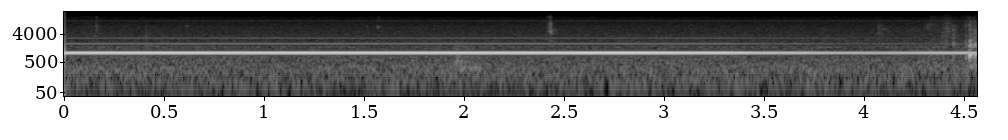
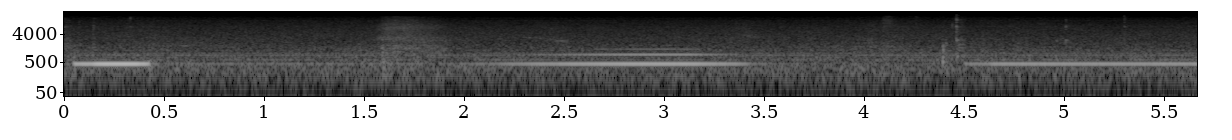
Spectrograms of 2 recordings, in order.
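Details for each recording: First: Harman Kardon 900+ multichannel receiver after capacitor and resistor restoration, drawing about 48–49 W; a clean, steady test tone of about one kilohertz through the speakers with no crackle or dropout, so output stage working (previously no left channel; alignment still needed). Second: Harman Kardon 900+ quadraphonic multichannel receiver in four-channel mode on auxiliary one, test tone near 440 Hz: right channel plays quiet and thin with a buzzy edge, weak and distorted output.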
